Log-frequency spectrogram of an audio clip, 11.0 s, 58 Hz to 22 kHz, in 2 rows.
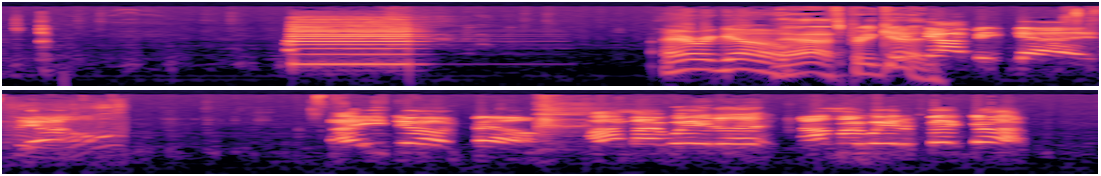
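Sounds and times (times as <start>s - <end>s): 
low rumble: 0.0s - 10.9s
big truck horn blast: 1.4s - 2.3s
speech: 3.3s - 6.2s, 7.1s - 10.7s.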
